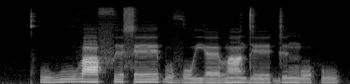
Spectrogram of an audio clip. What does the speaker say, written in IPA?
kʰu˨βu˦βa˦fɪ˦ seː˦ɓʊ˨vo˨ jɛ˨ βã˦deː˨ɡɪ˦ ŋo˨˦hu˦

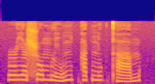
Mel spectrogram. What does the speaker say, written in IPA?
ɹi˧ə̯ ʂo˧m li˨˩˦wɲə˦˥k̚ha˦˥k̚ ɲo˦˥k̚t̪ʰa˨˩˦m

